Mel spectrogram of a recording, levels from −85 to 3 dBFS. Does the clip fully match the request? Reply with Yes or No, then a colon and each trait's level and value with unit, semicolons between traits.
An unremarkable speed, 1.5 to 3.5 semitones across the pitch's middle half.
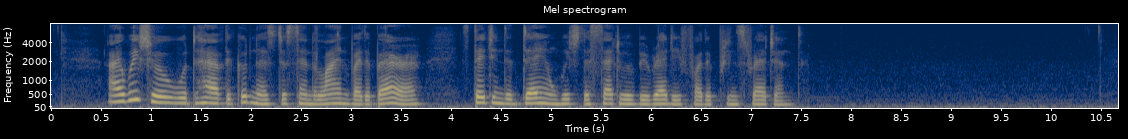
Yes: average, 155 wpm; average, 3.2 semitones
